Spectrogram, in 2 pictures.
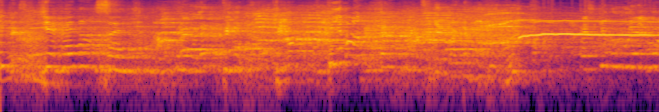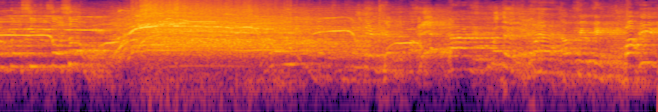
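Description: Young singers sing a pop song over loud amplified music in a large hall.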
